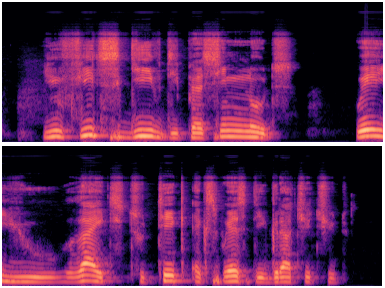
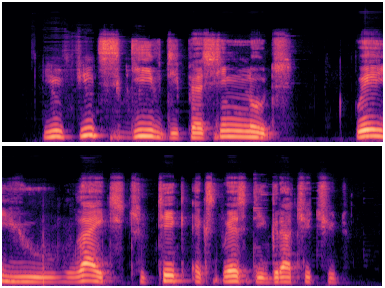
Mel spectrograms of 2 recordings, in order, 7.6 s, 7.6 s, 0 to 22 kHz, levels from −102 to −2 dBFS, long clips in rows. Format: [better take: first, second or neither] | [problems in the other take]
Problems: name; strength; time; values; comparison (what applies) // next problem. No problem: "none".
first | noise reduction (neural mask model DeepFilterNet 3)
